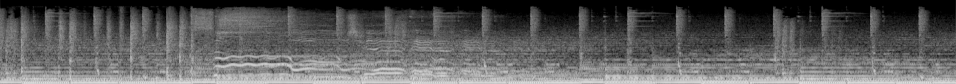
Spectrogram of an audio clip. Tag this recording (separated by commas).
Music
